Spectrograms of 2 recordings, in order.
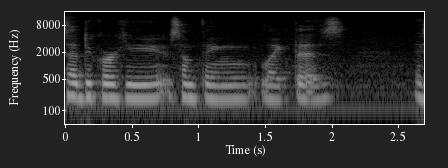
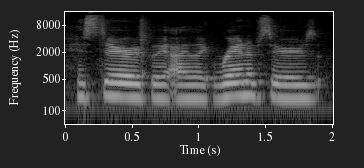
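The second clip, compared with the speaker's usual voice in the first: usual speaking voice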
